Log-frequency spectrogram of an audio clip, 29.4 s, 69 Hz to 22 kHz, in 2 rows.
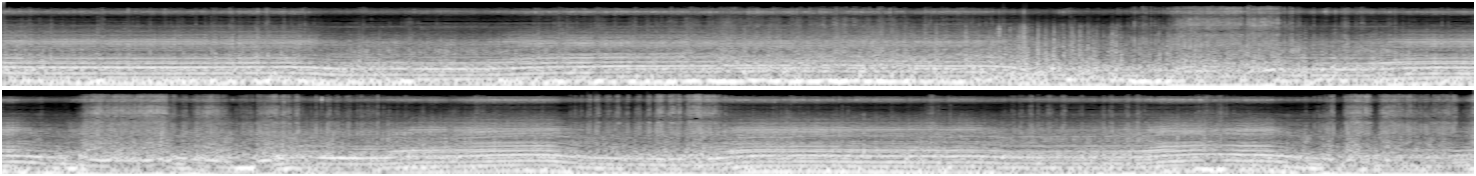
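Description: Can-Am Outlander 650 XMR ATV's V-twin engine running through an aftermarket MBRP muffler while riding, with the throttle opening and closing so the exhaust note rises and falls in pitch several times. A few brief bursts of hiss come over it.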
